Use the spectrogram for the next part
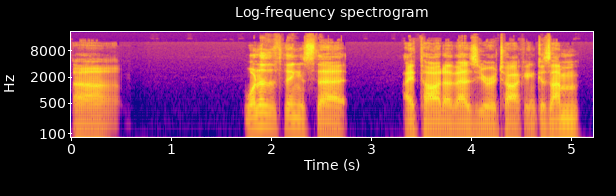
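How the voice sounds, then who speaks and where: A man's voice: deep voice, a little slow, a bit bright, smooth, no echo, studio quality. A man in his thirties hosting an interview, talking casually with a rambling, hesitant manner full of fillers. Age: 30s. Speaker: podcast host.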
